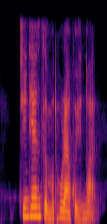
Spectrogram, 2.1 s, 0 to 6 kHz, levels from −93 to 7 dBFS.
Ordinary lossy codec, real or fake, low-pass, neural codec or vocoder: MP3, 48 kbps; fake; 5.4 kHz; codec, 16 kHz, 0.9 kbps, LongCat-Audio-Codec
